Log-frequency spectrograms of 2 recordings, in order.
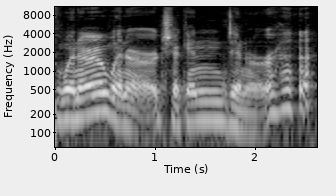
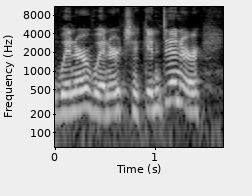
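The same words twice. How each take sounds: First: It is said in an Evil Queen voice. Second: It is said in her natural voice.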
